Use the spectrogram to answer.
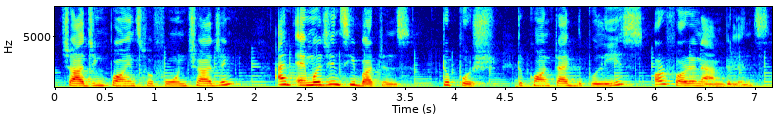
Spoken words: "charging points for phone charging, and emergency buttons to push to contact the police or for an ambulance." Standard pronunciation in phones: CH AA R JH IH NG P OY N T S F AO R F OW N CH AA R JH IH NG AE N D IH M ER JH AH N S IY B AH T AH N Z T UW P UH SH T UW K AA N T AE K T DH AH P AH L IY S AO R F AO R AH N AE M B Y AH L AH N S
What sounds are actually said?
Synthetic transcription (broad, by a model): CH AA R JH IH NG P OY N T S F AO R F OW N CH AA R JH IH NG AE N D IH M ER JH AH N S IY B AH T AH N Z T UW P UH SH T UW K AA N T AE K T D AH P AH L IY S AO R F AO R AH N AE M B Y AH L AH N S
